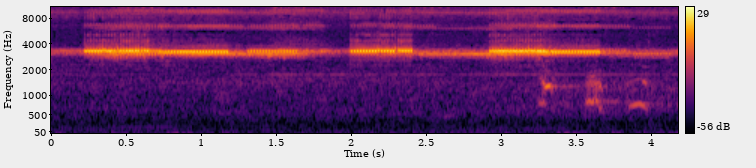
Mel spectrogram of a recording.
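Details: Cricket giving long, piercing trills of about a second, then a shorter burst and another long phrase, part of a calm 2021 nature ambience with a faint background buzz and a few soft lower chirps.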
